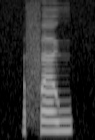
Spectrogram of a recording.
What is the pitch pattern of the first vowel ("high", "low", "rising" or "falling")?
high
